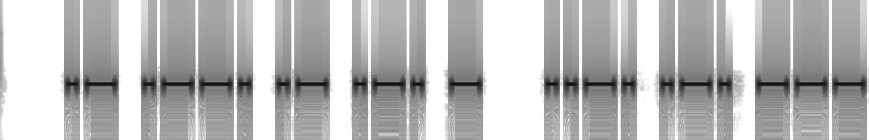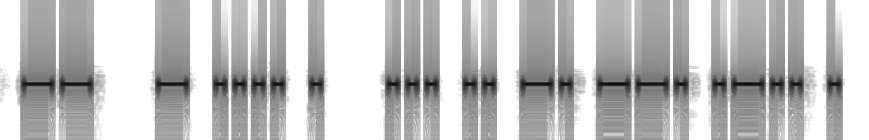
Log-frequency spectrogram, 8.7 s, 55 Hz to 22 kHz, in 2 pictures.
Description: Morse code, heard as a keyed tone, about 25 wpm, 600 Hz. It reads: APART FROM THE SINGLE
